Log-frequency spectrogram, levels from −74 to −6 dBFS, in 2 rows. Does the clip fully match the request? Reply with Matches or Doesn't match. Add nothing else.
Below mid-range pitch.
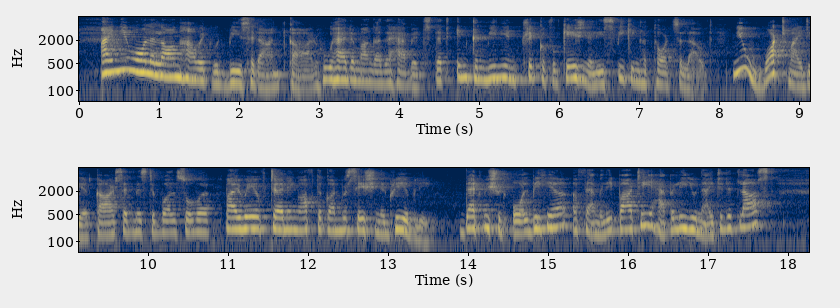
Doesn't match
